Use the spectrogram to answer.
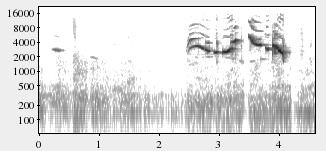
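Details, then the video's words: Lure song of an oriental magpie-robin, singing day and night: near silence with one short whistle, then a vigorous two-second phrase of bright rising and falling whistled notes. "kacer gacor siang malam cocok buat pancingan"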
